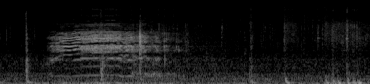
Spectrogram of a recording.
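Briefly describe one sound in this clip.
A horse's hooves thud on soft ground.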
